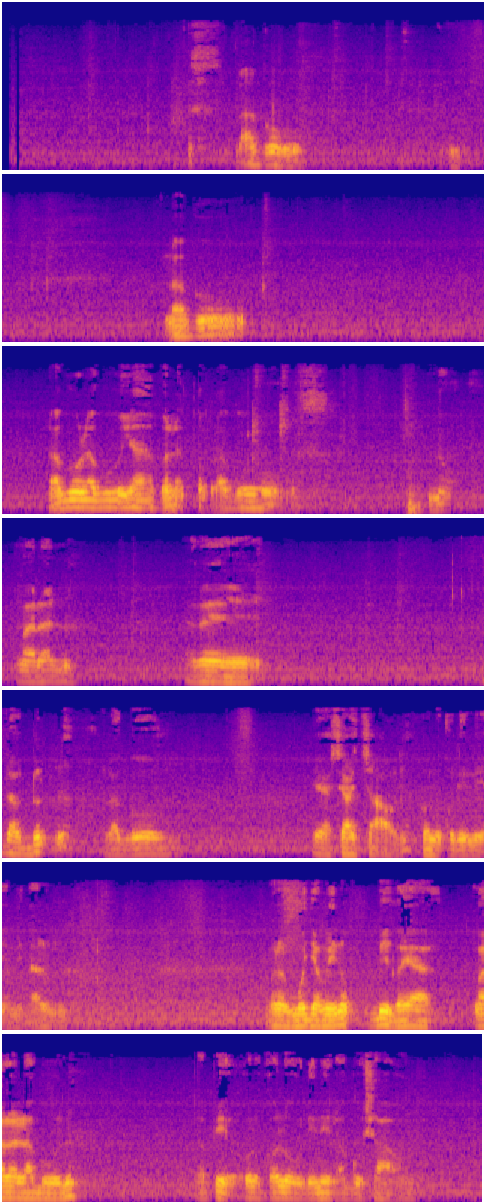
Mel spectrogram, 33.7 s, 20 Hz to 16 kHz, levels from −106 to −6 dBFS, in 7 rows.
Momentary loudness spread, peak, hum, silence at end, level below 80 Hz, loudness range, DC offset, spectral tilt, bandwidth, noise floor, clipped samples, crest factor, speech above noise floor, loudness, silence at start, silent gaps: 25 LU; -4 dBFS; none; 0.7 s; -52 dBFS; 14 LU; under 0.1%; -6.5 dB/octave; 11.5 kHz; -59 dBFS; under 0.1%; 24 dB; 34 dB; -25 LUFS; 1.85 s; none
